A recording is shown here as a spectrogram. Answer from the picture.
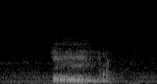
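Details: Dachshund at play with a rescue dog gives a single low, rumbling growl of about half a second, loud and rough, rising abruptly out of a quiet room with a faint steady hum.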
